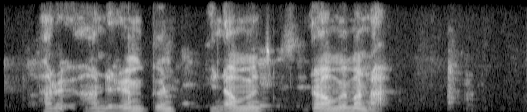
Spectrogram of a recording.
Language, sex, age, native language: Icelandic, male, 60-69, Icelandic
